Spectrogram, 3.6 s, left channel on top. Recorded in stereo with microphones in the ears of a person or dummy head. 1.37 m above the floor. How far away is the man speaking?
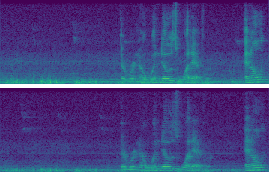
About 0.7 m.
